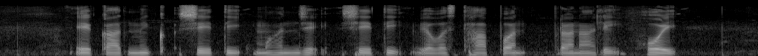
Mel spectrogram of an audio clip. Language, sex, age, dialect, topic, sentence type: Marathi, male, 18-24, Northern Konkan, agriculture, statement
